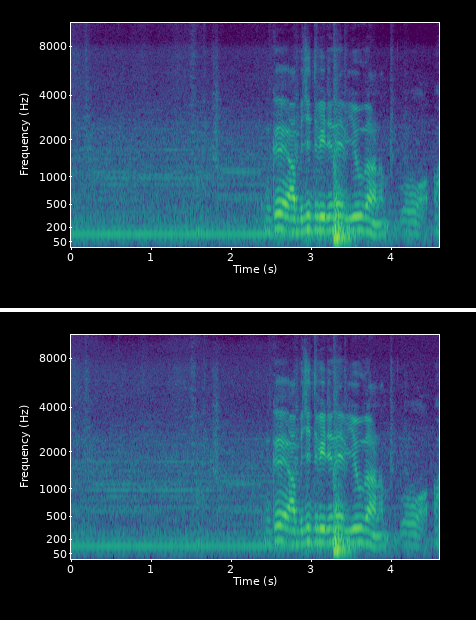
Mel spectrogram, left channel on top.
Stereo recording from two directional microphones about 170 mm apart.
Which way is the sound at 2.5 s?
30° left (ahead or behind).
